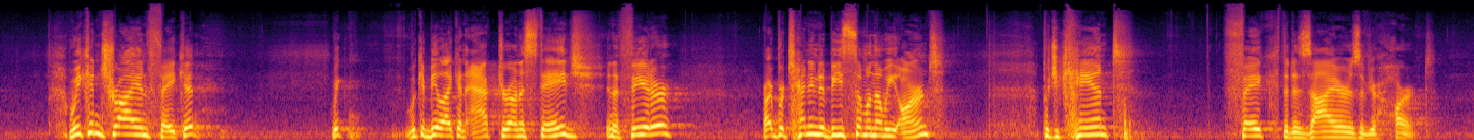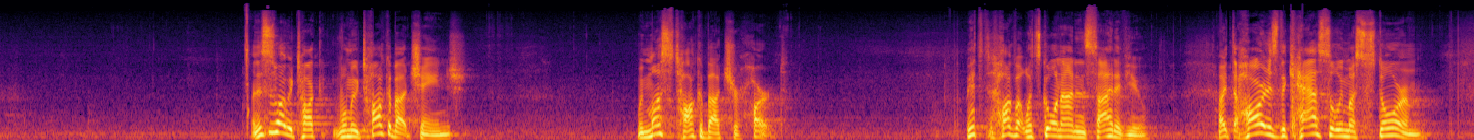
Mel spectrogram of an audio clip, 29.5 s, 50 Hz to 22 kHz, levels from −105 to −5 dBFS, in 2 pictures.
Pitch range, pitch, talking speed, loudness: 150-210 Hz, 185 Hz, 150 wpm, -14 LUFS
